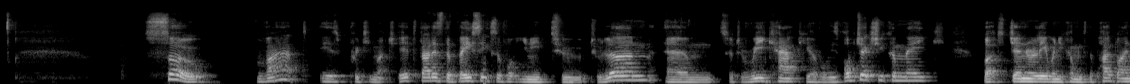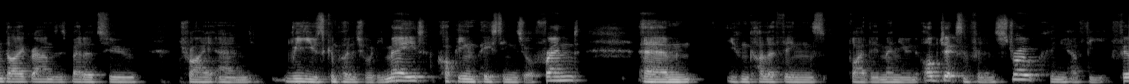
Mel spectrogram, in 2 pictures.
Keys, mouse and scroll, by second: 5.1-5.6 scroll down 2, 5.6-6.8 scroll down 1, 6.8 click, 11.3 middle click, 12.1-13.0 ctrl+scroll down 1, 13.0 ctrl+z, 13.3 ctrl+z, 13.4 ctrl+z, 15.1 ctrl+z, 19.9 click.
